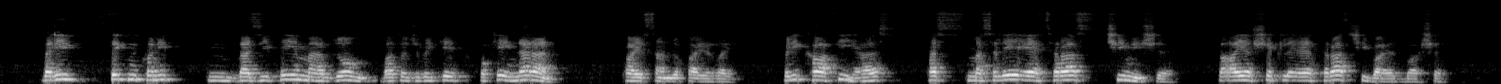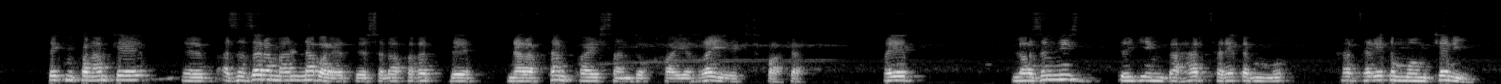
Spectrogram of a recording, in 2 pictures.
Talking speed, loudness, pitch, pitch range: 115 wpm, -17 LUFS, 180 Hz, 155-200 Hz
